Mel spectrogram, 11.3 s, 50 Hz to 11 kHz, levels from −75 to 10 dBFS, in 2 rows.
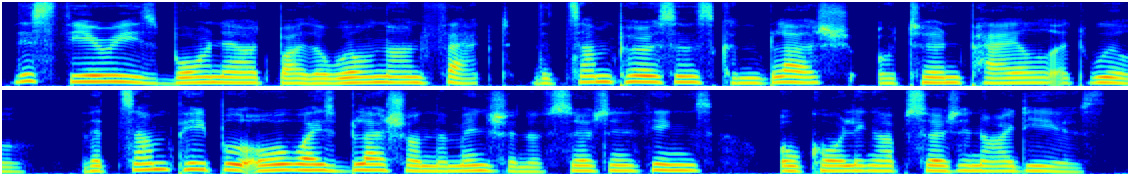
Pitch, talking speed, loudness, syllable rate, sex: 195 Hz, 185 wpm, -18 LUFS, 4.5 syllables/s, female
